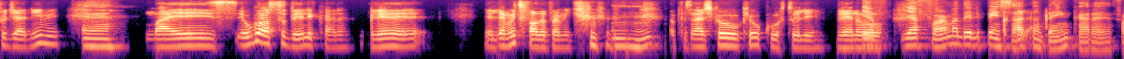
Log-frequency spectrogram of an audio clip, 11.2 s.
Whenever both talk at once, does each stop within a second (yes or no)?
yes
